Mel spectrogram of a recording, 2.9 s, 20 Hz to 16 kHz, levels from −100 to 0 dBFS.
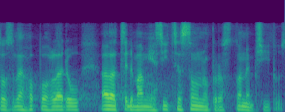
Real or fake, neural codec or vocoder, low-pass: fake; codec, 16 kHz, 0.8 kbps, ZipCodec; 7.2 kHz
